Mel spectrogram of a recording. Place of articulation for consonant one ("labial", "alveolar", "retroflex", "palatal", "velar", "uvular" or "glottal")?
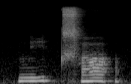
alveolar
